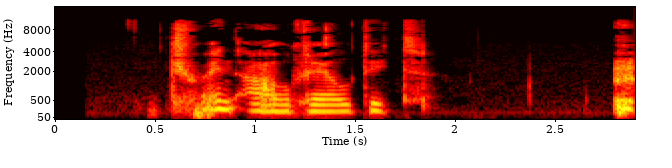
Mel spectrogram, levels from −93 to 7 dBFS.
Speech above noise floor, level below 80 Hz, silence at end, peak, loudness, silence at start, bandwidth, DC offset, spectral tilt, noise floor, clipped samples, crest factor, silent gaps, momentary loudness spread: 37 dB; -54 dBFS; 0 s; -6 dBFS; -27 LUFS; 0.6 s; 11.5 kHz; under 0.1%; -5 dB/octave; -64 dBFS; under 0.1%; 22 dB; none; 16 LU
